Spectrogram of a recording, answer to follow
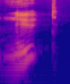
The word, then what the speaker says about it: Nut: associated with this uh newt it looks it's spelled nut your god's a nut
